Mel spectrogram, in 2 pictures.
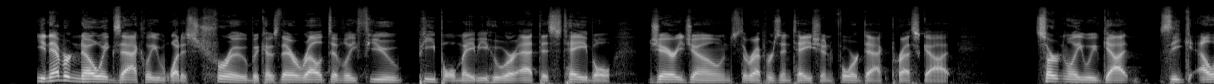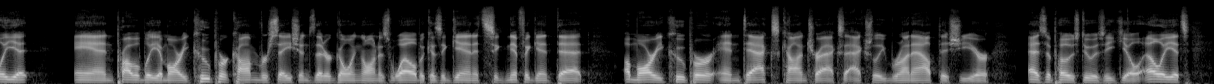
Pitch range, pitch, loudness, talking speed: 95-110 Hz, 105 Hz, -20 LUFS, 155 wpm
